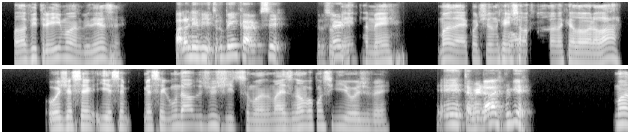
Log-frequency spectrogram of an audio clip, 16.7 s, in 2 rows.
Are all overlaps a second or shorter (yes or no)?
yes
